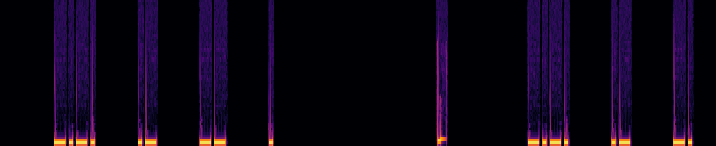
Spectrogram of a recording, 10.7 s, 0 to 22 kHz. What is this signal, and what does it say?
Morse code, heard as a keyed tone, about 22 wpm, spaced as for 10 wpm, 690 Hz. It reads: CAME CAN
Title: 4x Character Spacing - Top 500 Words - 22wpm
